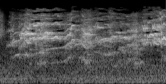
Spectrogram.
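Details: A juvenile Noisy Miner (black-headed manorina) calls to be fed with a harsh, raspy, high-pitched begging call, a near-continuous scratchy wheeze under two seconds, at about 6 a.m. in a suburban Australian garden where magpies, crested pigeons and rainbow lorikeets also feed.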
